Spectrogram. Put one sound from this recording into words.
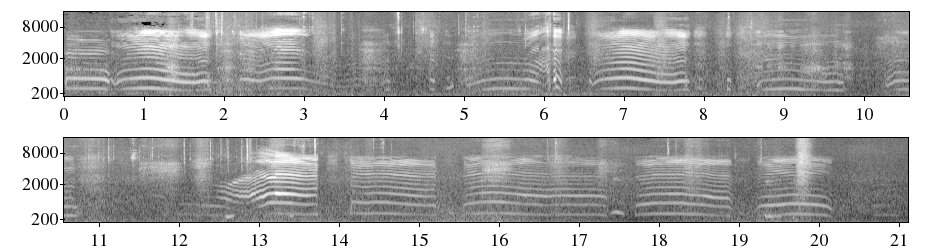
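A newborn baby cries and wails loudly, close by.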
